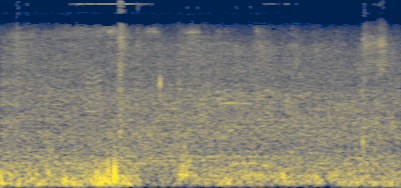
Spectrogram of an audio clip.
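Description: Wind on the phone's microphone: a low, uneven rumble with a louder bump about a second in.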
